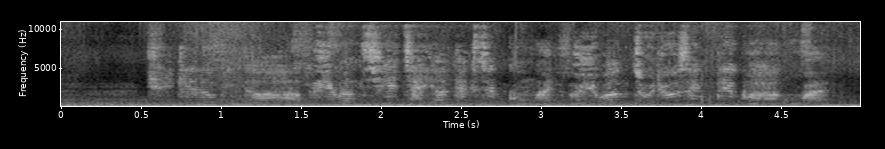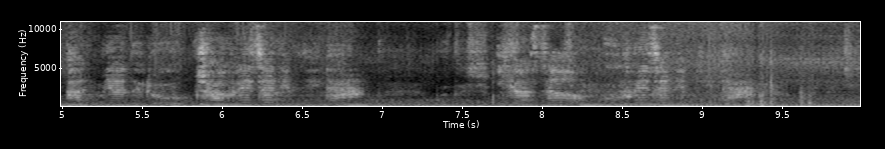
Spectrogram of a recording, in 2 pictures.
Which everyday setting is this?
car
